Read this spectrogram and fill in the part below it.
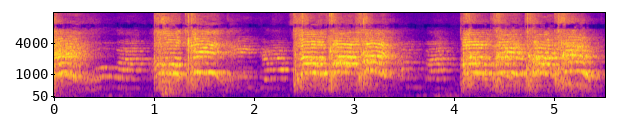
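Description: Schoolchildren in a classroom clap in loud, rhythmic bursts, with short pauses between groups of claps, while a voice counts along.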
